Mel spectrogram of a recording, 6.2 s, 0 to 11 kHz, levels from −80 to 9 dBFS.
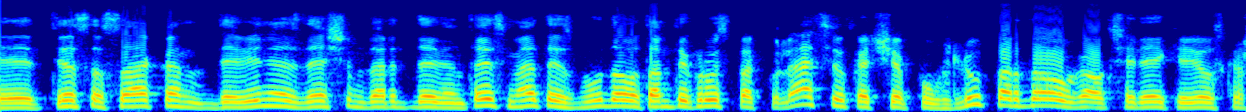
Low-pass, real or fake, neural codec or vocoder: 9.9 kHz; real; none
